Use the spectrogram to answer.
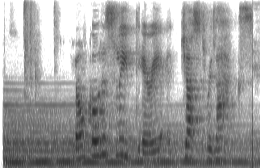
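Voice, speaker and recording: A woman's voice: medium pitch, expressive, very slow, loud music behind the voice. A woman playing a patient, wry, affectionate wife in an old-time radio comedy. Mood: soothing. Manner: wry, soothing. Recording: dull, echoey internet call recording.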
